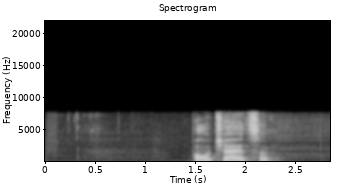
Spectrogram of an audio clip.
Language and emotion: Russian, neutral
